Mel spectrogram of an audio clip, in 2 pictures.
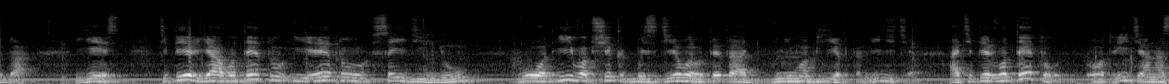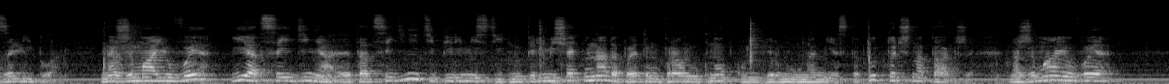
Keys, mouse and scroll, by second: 0.2-2.0 middle drag, 2.0-8.7 right drag, 4.3 f, 7.6 f, 8.7 middle click, 9.8 right click, 10.6 click, 11.4 right click, 13.7 v, 19.8-21.2 middle drag, 21.2-23.0 right drag.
